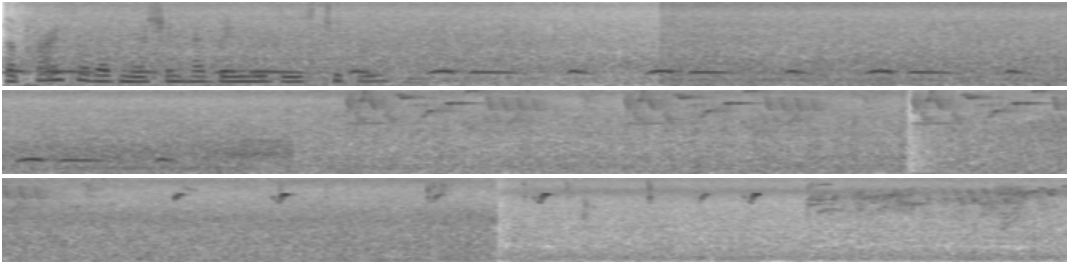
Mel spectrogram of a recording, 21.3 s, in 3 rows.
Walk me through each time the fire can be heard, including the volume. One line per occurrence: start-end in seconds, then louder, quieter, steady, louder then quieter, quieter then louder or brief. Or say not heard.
not heard.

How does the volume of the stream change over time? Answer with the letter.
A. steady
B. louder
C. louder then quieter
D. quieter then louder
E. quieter
A.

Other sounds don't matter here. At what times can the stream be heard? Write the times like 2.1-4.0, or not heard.
0.0-21.2.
